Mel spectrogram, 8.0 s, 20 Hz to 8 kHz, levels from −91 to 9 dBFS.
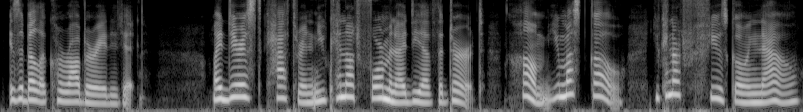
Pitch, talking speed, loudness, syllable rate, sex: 245 Hz, 170 wpm, -18 LUFS, 6.2 syllables/s, female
